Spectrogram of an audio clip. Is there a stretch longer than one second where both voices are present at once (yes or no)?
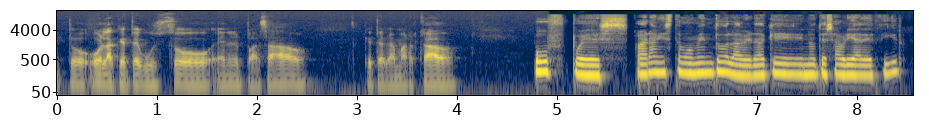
no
